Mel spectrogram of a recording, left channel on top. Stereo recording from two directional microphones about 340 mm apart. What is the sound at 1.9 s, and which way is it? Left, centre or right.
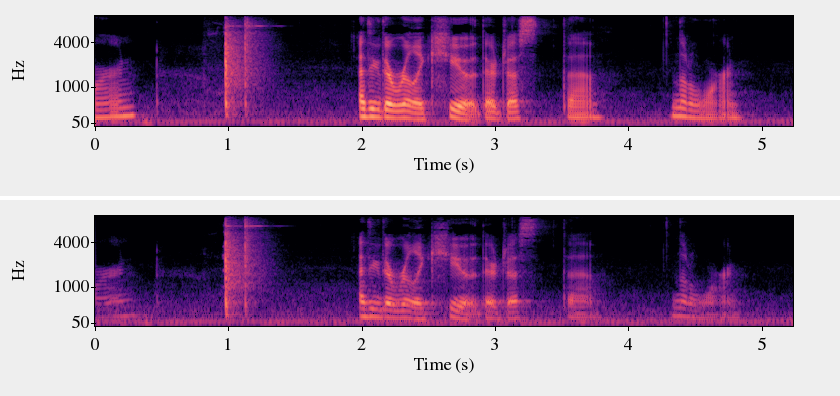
Speech, centre.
